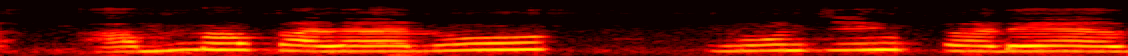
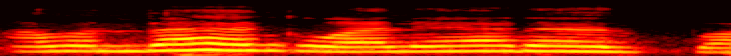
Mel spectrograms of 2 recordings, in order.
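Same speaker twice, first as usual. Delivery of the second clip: raised voice, making the point firmly; louder repeat; 7 dB louder than usual. Real, not acted. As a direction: say it louder so it gets heard. Repeats louder after parent's "ah?.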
